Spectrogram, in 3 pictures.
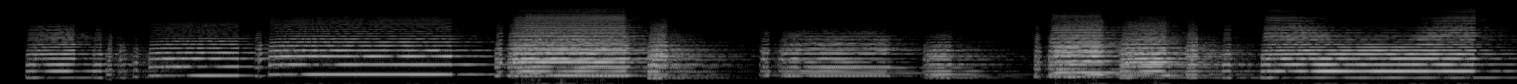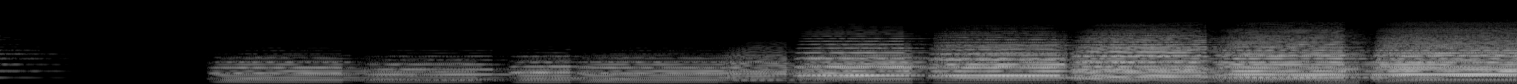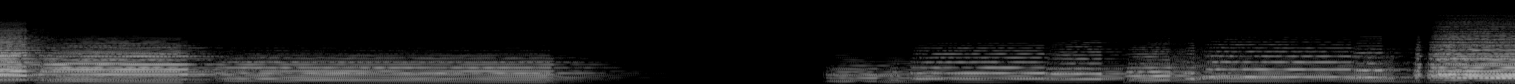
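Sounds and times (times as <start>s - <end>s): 
Genos brass section: 0.3s - 15.6s, 17.3s - 36.4s, 38.6s - 45.4s.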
